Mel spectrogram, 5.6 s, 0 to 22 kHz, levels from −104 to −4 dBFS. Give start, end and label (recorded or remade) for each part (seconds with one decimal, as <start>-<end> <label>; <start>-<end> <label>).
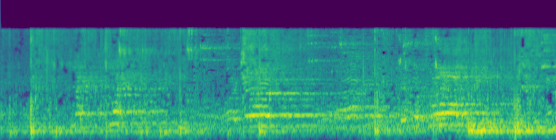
0.0-1.9 remade; 1.9-2.4 recorded; 2.4-3.1 remade; 3.1-4.4 recorded; 4.4-5.6 remade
